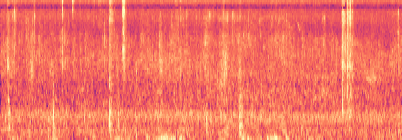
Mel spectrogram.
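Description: Low, gusty rumble of wind buffeting the microphone, swelling twice in the middle, with a few faint clicks.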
